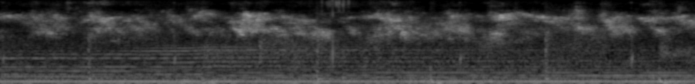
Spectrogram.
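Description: A busy chorus of high, overlapping chirps and twitters from several birds, with a steady low hum and faint tonal drone underneath.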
